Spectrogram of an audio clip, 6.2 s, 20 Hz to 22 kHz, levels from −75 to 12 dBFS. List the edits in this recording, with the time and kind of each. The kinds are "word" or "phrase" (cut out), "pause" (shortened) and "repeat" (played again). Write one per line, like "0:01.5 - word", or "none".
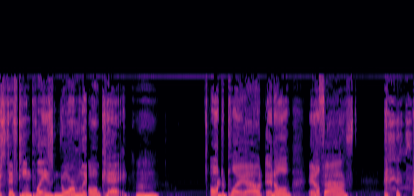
0:01.3 - word
0:03.3 - phrase
0:04.8 - word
